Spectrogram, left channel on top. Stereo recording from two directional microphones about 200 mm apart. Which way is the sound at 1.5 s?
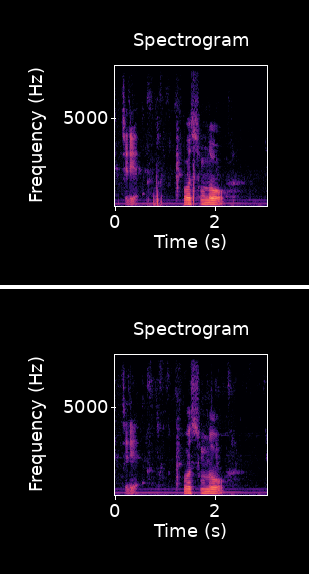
5° left (ahead or behind).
